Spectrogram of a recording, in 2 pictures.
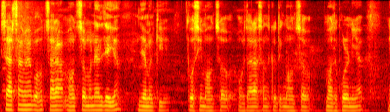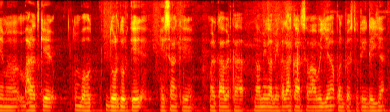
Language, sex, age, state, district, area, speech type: Maithili, male, 18-30, Bihar, Saharsa, rural, spontaneous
